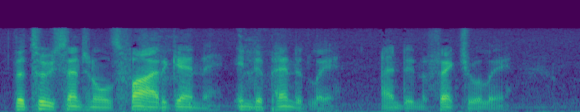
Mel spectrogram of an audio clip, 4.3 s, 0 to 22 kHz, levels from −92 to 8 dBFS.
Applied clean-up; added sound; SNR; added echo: none; Cough; 18 dB; none.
